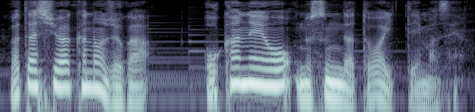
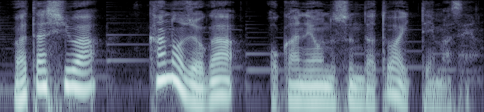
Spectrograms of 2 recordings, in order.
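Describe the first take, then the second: First: The word お金 is stressed. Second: The word 彼女 is stressed. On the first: She may have stolen something other than money. "三つ目、お金は盗んでないけど何かもしかしたら盗んだな。" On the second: Someone other than her stole it. "二つ目、私は彼女が犯人じゃない。"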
